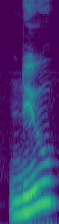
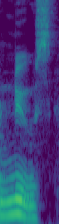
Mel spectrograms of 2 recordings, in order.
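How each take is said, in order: First: The word has a French pronunciation. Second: The word has an English pronunciation. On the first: "New would be more like a French pronunciation" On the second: "Noose would be more like a like an oh, uh, English pronunciation"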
